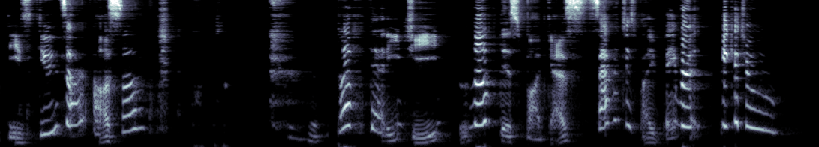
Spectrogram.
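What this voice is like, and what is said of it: Pikachu voice. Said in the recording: “read this review in the accent as Pikachu”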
